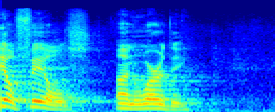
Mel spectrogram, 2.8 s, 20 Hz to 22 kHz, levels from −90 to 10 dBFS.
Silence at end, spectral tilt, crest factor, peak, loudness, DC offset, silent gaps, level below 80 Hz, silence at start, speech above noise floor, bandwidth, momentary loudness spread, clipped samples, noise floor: 0.85 s; -5 dB/octave; 18 dB; -6 dBFS; -23 LUFS; under 0.1%; none; -60 dBFS; 0 s; 33 dB; 16 kHz; 14 LU; under 0.1%; -55 dBFS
